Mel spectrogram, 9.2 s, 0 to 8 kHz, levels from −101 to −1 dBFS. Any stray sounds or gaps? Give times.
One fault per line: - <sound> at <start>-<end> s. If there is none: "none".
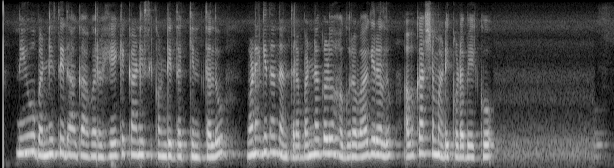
none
